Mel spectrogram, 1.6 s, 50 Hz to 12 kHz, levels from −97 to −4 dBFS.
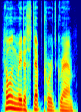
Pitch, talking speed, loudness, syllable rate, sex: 125 Hz, 220 wpm, -17 LUFS, 6.3 syllables/s, male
